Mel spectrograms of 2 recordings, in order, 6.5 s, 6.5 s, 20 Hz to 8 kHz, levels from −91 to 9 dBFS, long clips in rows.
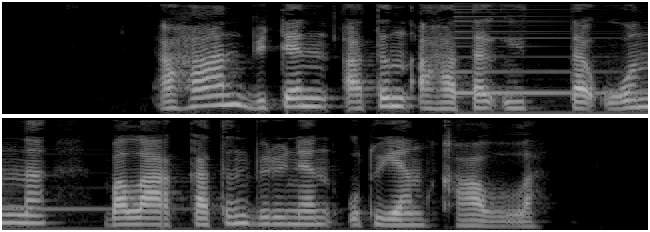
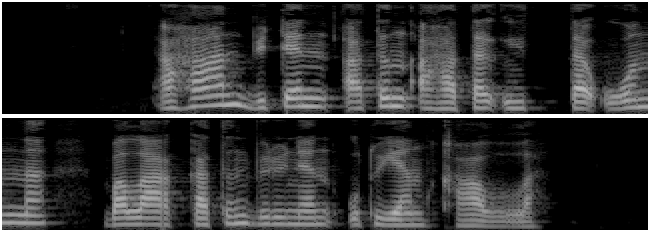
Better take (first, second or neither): second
